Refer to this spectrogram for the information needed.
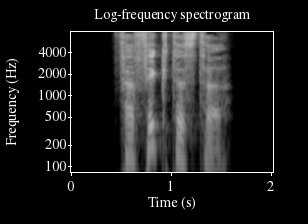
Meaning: inflection of verfickt: 1. strong/mixed nominative/accusative feminine singular superlative degree 2. strong nominative/accusative plural superlative degree
- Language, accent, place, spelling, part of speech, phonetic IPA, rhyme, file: German, Germany, Berlin, verfickteste, adjective, [fɛɐ̯ˈfɪktəstə], -ɪktəstə, De-verfickteste.ogg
